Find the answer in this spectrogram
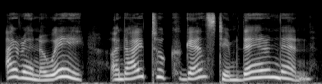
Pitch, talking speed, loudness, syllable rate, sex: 275 Hz, 205 wpm, -14 LUFS, 5.0 syllables/s, female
